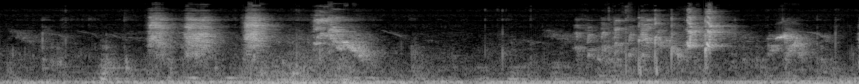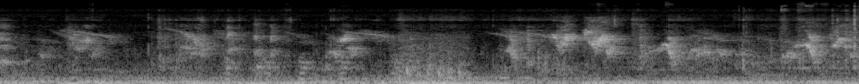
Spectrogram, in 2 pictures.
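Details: Lovebirds near their food keep up a busy stream of harsh, high chirps and squawks, overlapping almost without pause, over a steady low household hum.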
